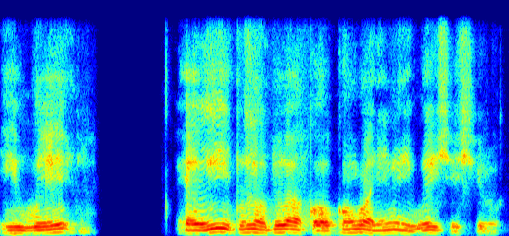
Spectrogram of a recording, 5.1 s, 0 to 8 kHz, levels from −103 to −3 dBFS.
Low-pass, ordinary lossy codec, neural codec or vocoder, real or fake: 7.2 kHz; none; codec, 16 kHz, 2 kbps, FreqCodec, smaller model; fake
